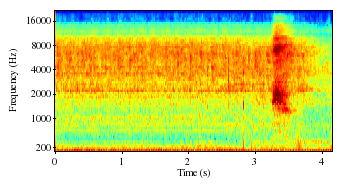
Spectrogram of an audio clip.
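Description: Steady low rumble of a 1966 Ford Mustang engine idling, slightly low RPM, running evenly and close by with no talk over it.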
